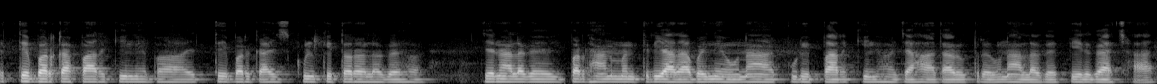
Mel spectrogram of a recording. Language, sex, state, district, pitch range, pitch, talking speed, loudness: Hindi, male, Bihar, Samastipur, 115-125 Hz, 120 Hz, 125 wpm, -21 LUFS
